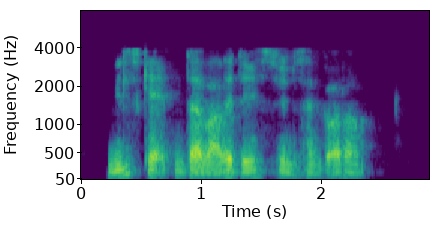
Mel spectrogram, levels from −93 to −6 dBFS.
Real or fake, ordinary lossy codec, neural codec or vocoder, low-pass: real; AAC, 16 kbps; none; 7.2 kHz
